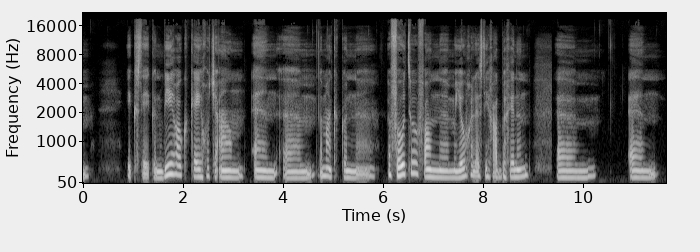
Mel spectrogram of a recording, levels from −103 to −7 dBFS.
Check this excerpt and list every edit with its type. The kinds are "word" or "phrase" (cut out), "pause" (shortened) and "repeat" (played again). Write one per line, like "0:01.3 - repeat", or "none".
0:03.3 - pause
0:05.9 - pause
0:09.4 - pause

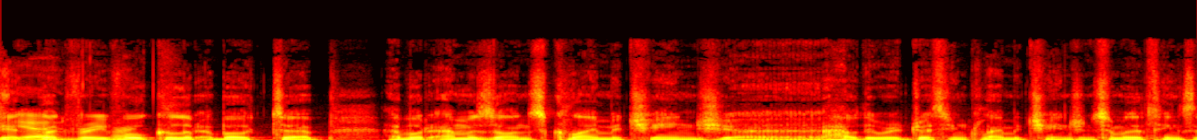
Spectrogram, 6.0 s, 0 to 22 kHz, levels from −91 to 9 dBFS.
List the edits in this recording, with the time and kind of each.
0:01.0 - word

